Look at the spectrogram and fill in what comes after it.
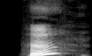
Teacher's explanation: usually it's a neutral tone but in this case you know because it's a question it's kind of like a second tone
